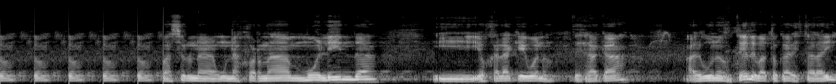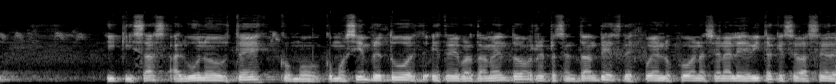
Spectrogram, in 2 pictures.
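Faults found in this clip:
Broken-record loop, 0.00 to 1.63 s, already running when the clip opens. A roughly 344 ms fragment repeats back to back, 4 times. Likely a player or stream stall that kept replaying its last held chunk. Whatever should have played in that first stretch is gone, not just delayed.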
